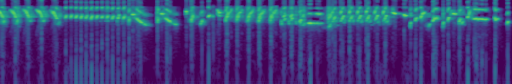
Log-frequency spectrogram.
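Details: An Algerian European goldfinch pours out its Babas forest Tiberli song, a continuous rush of high twitters, rolling trills and quick slurred chirps.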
